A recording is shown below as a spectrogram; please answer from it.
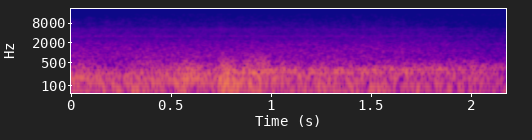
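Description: Faint steady rushing noise with no distinct sounds in it, heaviest in the low range.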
